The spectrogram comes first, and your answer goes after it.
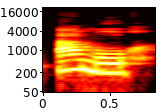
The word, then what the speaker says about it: amor: This M is an exception. It doesn't nasalize the first A. we'll say amor, amor. Although some regions in Brazil will do pronounce it like this, amor, amor.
